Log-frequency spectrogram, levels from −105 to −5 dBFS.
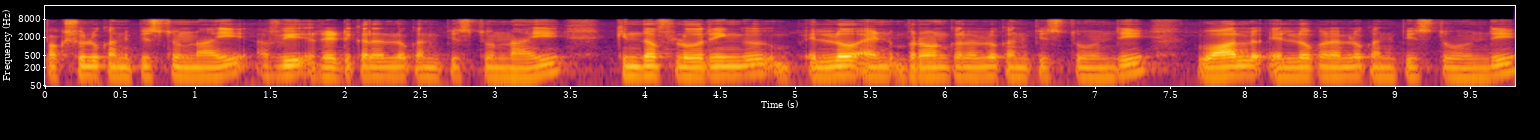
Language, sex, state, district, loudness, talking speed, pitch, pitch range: Telugu, male, Andhra Pradesh, Visakhapatnam, -21 LUFS, 120 wpm, 105 Hz, 105-110 Hz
